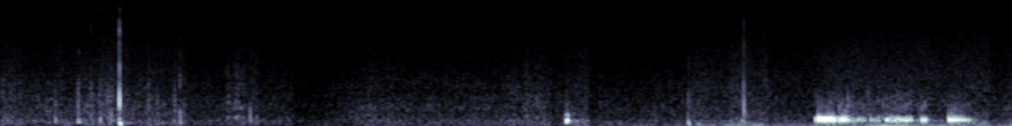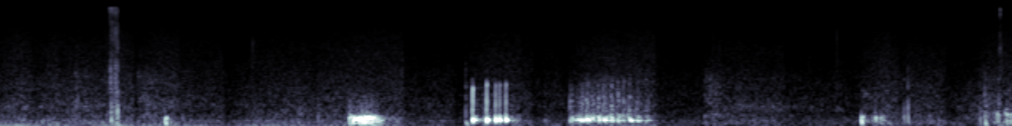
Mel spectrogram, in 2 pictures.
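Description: Low gurgling rumbles and brief squeaky bursts from the belly; normal hunger-related stomach rumbling.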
